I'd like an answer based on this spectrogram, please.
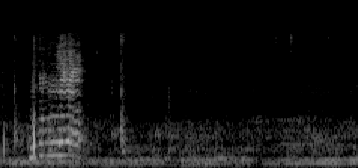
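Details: Goat stuck fast and in such pain it cannot stand, giving one short, harsh, harmonic-rich bleat near the start, followed by a few faint clicks over a low steady hum and quiet background.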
